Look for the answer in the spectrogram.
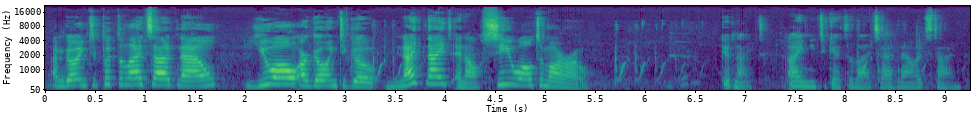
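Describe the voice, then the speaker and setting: Woman playing a gentle, high-voiced female prison guard. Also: animated, moderate pace, slight background noise. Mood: firm, commanding. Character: stern but gentle noble-born female prison guard, curious, bookish. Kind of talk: ASMR fantasy roleplay, addressing the listener.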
